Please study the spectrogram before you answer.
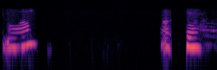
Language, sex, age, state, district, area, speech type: Kashmiri, female, 30-45, Jammu and Kashmir, Bandipora, rural, conversation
